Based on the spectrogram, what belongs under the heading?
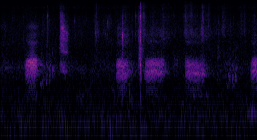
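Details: Peafowl at a farm with green and Spalding birds, calling in a series of five loud, brassy honks spaced roughly a second apart, with faint chirps and rustling between them.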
